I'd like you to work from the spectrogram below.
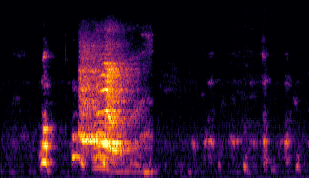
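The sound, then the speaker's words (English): A neighbor's dog barks: one short yelp, then a longer, rough, strained bark lasting about a second, followed by faint scattered sounds in the background. “that's his dog.”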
